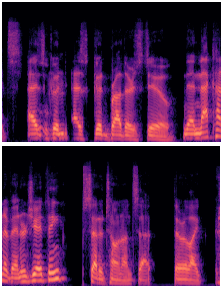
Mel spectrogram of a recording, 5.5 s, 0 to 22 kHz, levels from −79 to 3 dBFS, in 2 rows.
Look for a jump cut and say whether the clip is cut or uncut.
cut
